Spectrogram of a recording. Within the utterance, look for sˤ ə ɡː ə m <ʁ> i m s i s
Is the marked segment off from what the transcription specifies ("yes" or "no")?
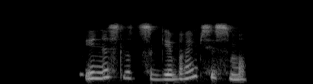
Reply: no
